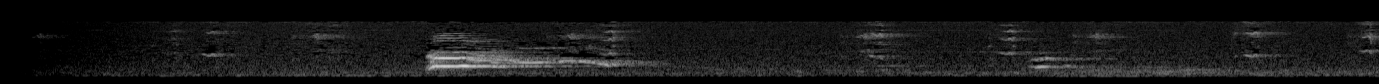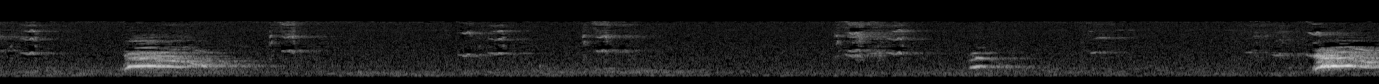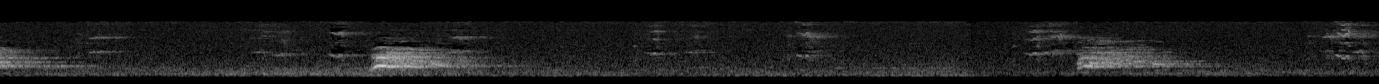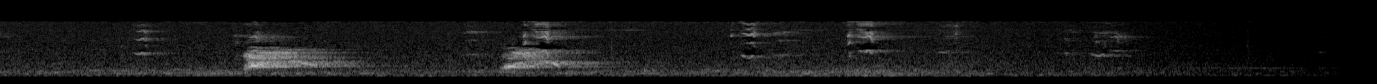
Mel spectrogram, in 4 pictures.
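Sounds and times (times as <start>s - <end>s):
tawny owl calling: 4.3s - 6.6s, 9.9s - 11.4s, 13.5s - 17.1s, 22.2s - 25.1s, 26.3s - 28.9s, 30.1s - 32.8s, 37.8s - 39.9s, 40.6s - 41.5s, 42.6s - 45.3s, 46.0s - 48.0s, 48.7s - 51.1s, 52.0s - 52.8s.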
